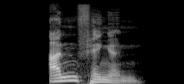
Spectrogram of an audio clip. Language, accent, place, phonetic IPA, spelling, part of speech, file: German, Germany, Berlin, [ˈanfɛŋən], Anfängen, noun, De-Anfängen.ogg
- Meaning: dative plural of Anfang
